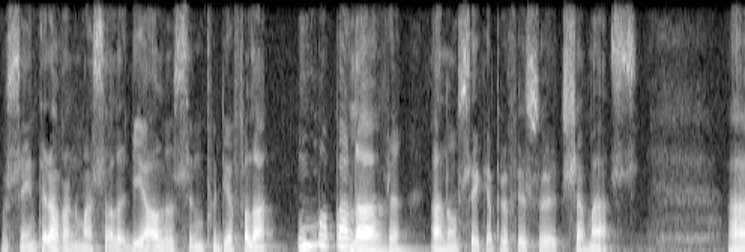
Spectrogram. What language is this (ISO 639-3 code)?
por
